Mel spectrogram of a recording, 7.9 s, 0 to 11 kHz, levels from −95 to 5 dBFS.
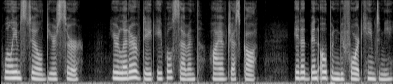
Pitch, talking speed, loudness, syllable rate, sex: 220 Hz, 170 wpm, -16 LUFS, 5.0 syllables/s, female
